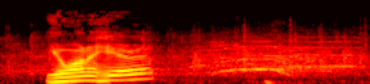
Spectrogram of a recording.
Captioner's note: applause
